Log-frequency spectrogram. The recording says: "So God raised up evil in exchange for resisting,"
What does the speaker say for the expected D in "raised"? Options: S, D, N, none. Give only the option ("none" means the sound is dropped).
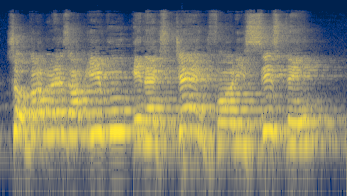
none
